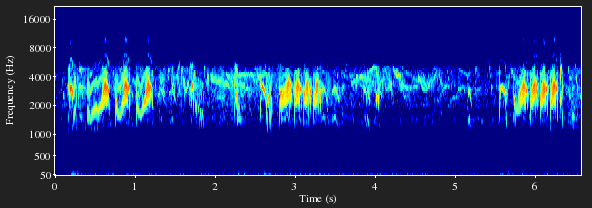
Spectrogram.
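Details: Displaying Kentish plover pair: repeated clusters of rapid high chirps about four per second, separated by scattered single ticks, with faint overlapping calls in the background.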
